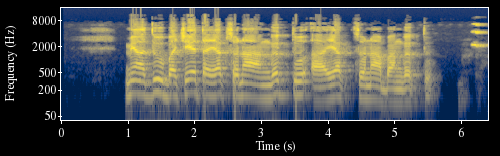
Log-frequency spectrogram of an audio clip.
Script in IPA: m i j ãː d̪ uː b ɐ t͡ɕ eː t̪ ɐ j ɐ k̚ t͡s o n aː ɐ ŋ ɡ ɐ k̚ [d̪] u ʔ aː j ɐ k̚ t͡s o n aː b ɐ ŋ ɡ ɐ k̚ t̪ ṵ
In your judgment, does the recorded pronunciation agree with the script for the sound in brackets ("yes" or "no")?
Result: no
